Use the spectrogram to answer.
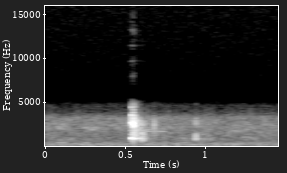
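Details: Newborn baby boy with frequent hiccups, said to have hiccupped constantly in the womb: a single sharp, brief hiccup with a quieter catch after it, in a quiet room.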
